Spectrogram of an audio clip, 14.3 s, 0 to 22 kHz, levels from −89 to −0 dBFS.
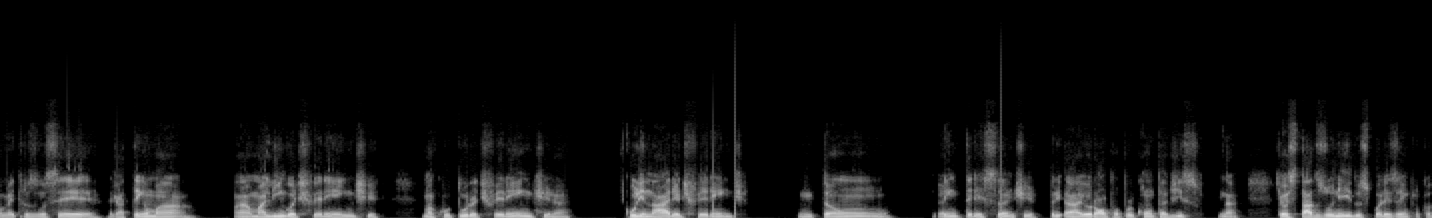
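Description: A speech clip with loud pops and one burst of damaged compressed data. The first loud pop is a pair of sharp hits between 7.13 and 7.37 s, around 10 dB above the speech. A second, single pop follows from 10.00 to 10.02 s, stronger at around 15 dB. Both sit on top of the speech, which carries on beneath them. They are likely voltage spikes from a plug, switch, static discharge or driver glitch entering the signal path. The later stages shape each spike. At 9.43 s there is a brief blip from damaged data in the compressed stream. Bytes in one stretch of the file were corrupted. The decoder misread that frame, lost sync and hunted for the next valid header. That produces the brief glitch heard there.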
